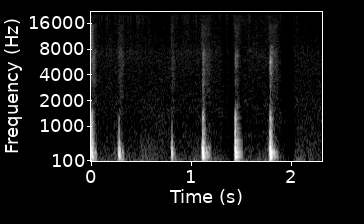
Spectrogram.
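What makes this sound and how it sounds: Six short, hollow percussion taps on a human chest over the lung, between the shoulder blades, each a brief low-mid thud. The air-filled chest gives normal lung resonance, unlike the duller sound of a desk.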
